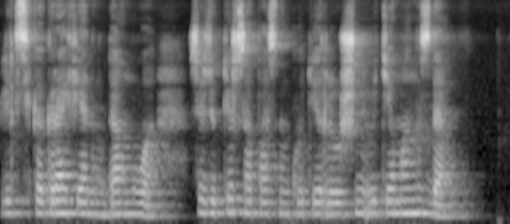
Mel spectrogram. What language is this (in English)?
Kazakh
